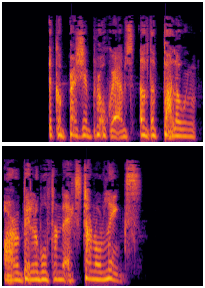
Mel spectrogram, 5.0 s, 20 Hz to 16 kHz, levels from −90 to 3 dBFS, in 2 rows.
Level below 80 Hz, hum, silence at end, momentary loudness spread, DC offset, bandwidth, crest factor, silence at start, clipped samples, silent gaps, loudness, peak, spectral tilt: -58 dBFS; none; 0.8 s; 5 LU; under 0.1%; 11.5 kHz; 18 dB; 0.6 s; under 0.1%; none; -16 LUFS; 0 dBFS; -3 dB/octave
